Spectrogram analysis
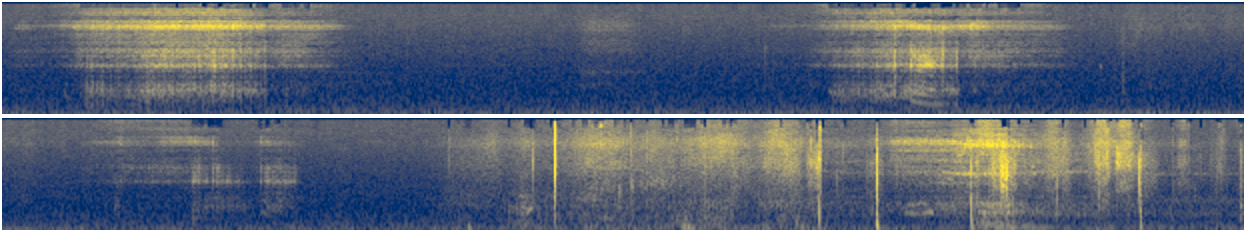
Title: dunny snoring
